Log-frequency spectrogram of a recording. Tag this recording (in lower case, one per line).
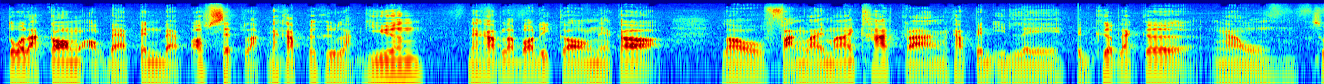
speech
